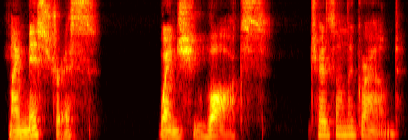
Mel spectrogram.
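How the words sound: It is broken up with pauses at the commas.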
